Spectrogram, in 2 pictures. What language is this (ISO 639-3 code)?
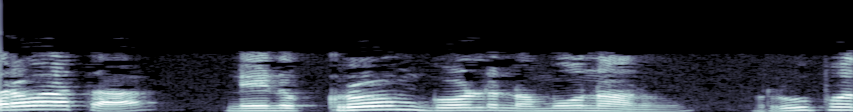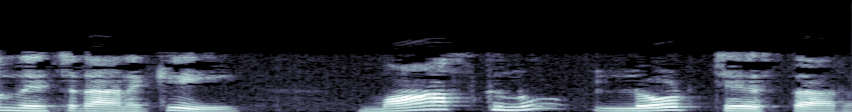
tel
